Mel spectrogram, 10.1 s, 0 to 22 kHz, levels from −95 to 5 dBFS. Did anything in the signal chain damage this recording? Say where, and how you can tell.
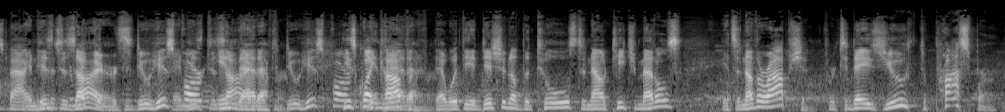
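Yes: from the start to 4.36 s a doubled audio track trails about 5 dB down, roughly a second and a half late, then stops abruptly, likely from a slower second capture path or a misaligned edit.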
